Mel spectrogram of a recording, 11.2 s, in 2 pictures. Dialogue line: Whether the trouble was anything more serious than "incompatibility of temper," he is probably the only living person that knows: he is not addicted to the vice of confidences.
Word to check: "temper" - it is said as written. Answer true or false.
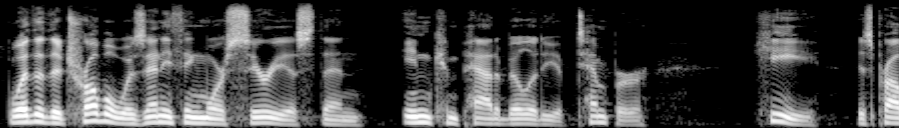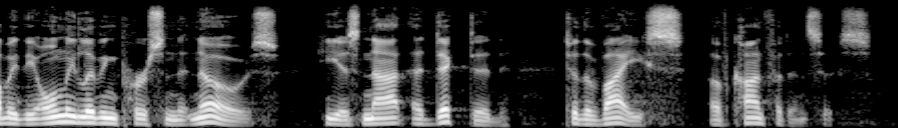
true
